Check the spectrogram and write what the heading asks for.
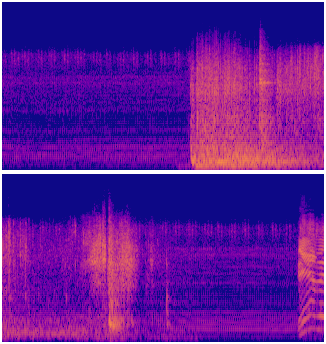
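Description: Cartoon explosion sound effect: a sudden loud blast about two seconds in that dies away slowly, then a second, shorter crash near four seconds in.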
